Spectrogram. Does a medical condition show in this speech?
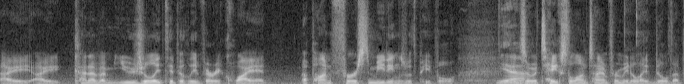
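No.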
